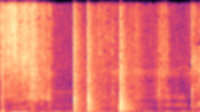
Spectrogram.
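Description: Black cardstock sliding off a scoring board with a papery rustle, then a few sharp taps and knocks as the paper and board are handled, the loudest a little past halfway.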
